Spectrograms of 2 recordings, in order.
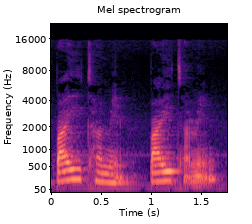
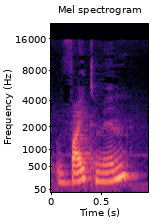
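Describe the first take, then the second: First: Vitamin as paitamin, with a p; Korean-American style vitamin. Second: Said in the usual way. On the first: Shown as a demonstration. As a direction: say vitamin with p instead of v. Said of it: "pronounced this word like". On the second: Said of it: "I say vitamin".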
